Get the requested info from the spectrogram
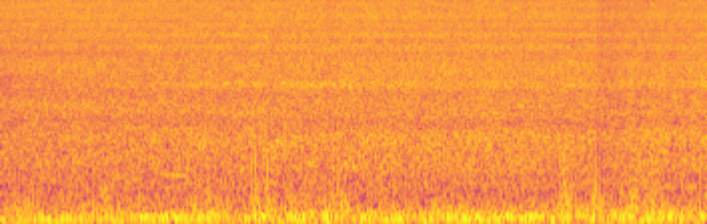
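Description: Wind buffeting the microphone on a moving ferry's open deck, a steady low rumble, with the rush of the ship's churning wake below.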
